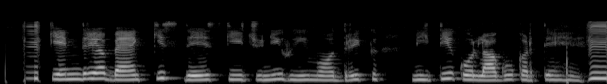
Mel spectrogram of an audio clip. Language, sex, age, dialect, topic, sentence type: Hindi, female, 25-30, Garhwali, banking, statement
